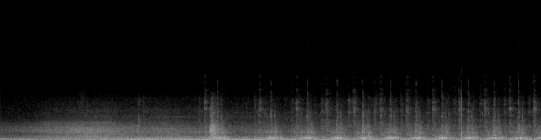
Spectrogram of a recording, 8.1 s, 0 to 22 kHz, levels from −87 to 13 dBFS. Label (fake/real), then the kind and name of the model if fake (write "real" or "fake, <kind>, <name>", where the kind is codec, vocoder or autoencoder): fake, vocoder, BigVGAN v2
